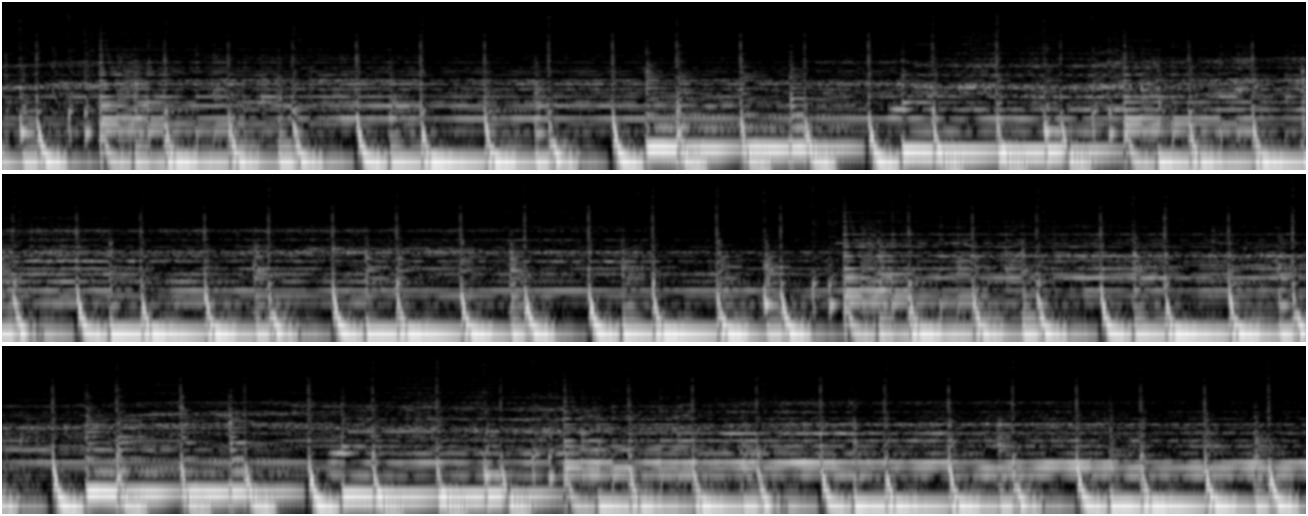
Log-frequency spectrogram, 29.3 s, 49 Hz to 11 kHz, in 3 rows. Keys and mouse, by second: 0.4 middle click, 2.3 middle click, 3.5 ctrl+click, 4.3-7.0 middle drag, 8.0-10.6 middle drag, 15.9 middle click, 22.2-23.1 drag, 26.7 click, 28.5 g.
